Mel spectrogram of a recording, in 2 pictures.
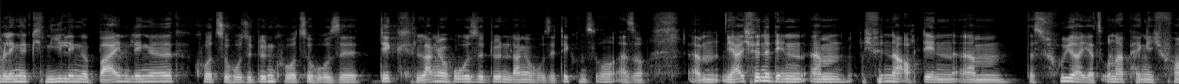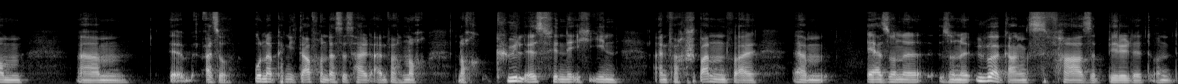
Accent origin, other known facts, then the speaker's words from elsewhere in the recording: Germany; Ich komme ja aus der Nähe von Hamburg und das heißt wirklich so, das ist ja der ehemalige Zonenrandbezirk. Also von mir zur ehemaligen Zonengrenze sind es ja, weiß nicht, 10 Kilometer oder so.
